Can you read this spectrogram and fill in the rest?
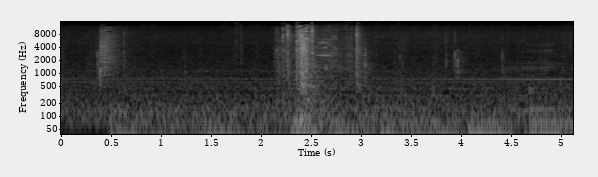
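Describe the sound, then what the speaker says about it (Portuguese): Doors opening in Fallout 4: a few soft mechanical clunks and one louder sliding thud, heard over a steady game ambience hum, with no one talking. "Caraca, muita porta pra tá abrindo."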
